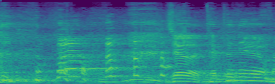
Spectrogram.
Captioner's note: laughing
